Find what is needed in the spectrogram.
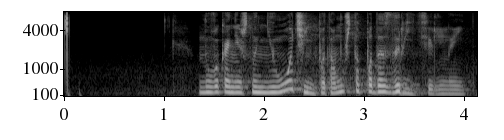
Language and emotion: Russian, angry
